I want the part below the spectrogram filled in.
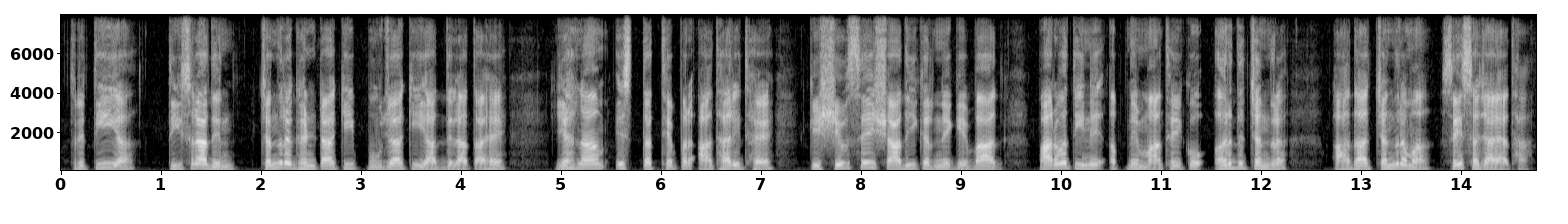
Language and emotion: Hindi, neutral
